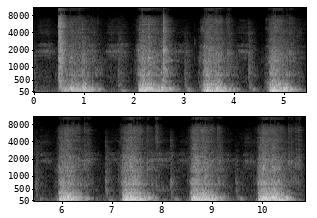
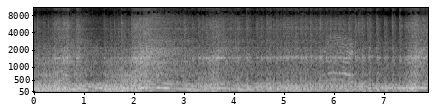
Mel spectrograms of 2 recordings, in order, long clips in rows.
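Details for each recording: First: Barn-find 1975 Suzuki GT250 two-stroke twin, start attempt after 18 years on easy-start and choke: catches in short rough bursts about every 1.5 seconds then stops; fires only on starting fluid and won't run on its own. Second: 1975 Suzuki GT250 air-cooled two-stroke twin, a barn find first running after 18 years using easy start: uneven revving, blipped up and down with ring-ding crackle; firing on both cylinders.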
